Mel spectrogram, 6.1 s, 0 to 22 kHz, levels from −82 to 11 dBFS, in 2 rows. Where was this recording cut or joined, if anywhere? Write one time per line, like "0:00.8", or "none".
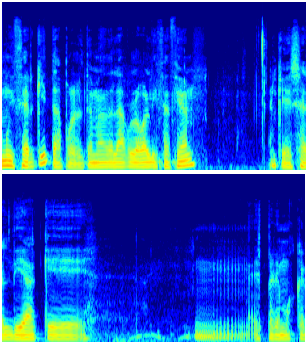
0:02.7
